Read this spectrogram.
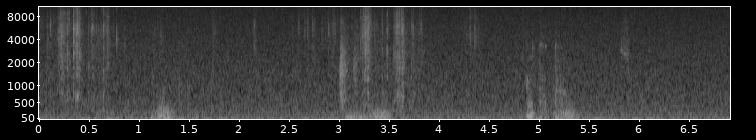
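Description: Cardboard card packs rustle and tap as a hand handles them.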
